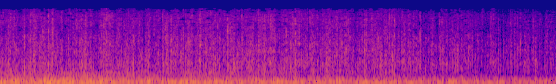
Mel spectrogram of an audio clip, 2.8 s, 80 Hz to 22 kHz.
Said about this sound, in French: Luz-Saint-Sauveur, 3h du matin. L'orage gronde, la pluie s'abat sur ma petite tente. Ça promet.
